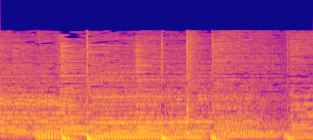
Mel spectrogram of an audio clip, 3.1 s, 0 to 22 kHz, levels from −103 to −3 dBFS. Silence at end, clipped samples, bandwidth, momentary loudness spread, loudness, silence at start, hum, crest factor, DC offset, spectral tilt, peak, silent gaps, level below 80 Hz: 0 s; under 0.1%; 9.2 kHz; 8 LU; -19 LUFS; 0 s; none; 16 dB; under 0.1%; -5 dB/octave; -2 dBFS; none; -24 dBFS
